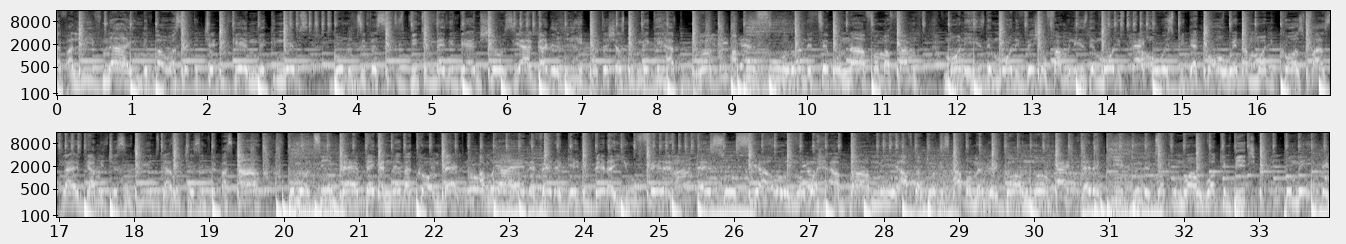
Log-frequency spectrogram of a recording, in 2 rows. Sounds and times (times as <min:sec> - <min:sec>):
Music: 0:00.0 - 0:33.9.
